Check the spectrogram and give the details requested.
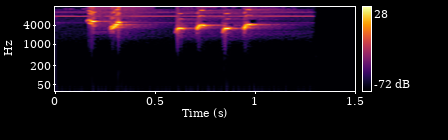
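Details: Short phrase of European goldfinch song from 2016: about six clear, high, liquid chirps delivered in roughly one second, the first two sharper and higher, over a faint steady background tone.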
